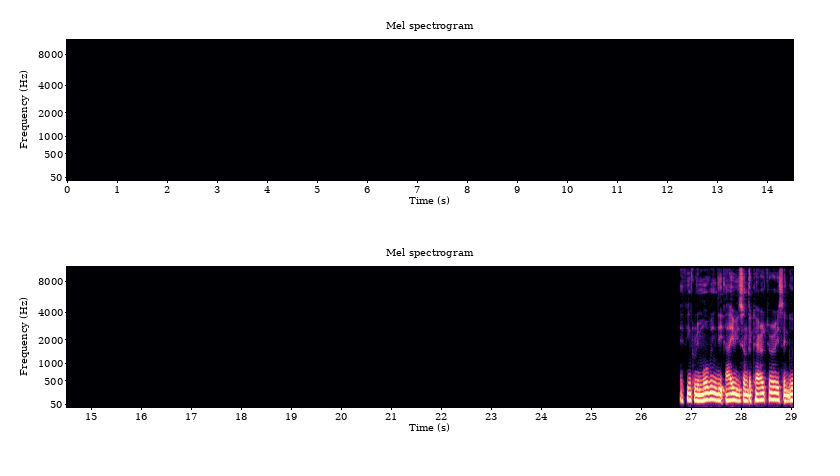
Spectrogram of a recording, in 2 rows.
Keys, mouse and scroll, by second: 0.0-9.2 typing, 8.6 shift+middle click, 10.1 ctrl+Tab, 10.9-16.3 typing, 13.7 shift+middle click, 17.5 ctrl+b, 17.8 ctrl+b, 19.4-23.7 typing, 22.6 shift+middle click, 24.6 shift+middle click, 24.8 g, 25.5 ctrl+b, 26.0 g, 26.6 x, 27.5 alt+a, 28.1 shift+middle click, 28.8 ctrl+b.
